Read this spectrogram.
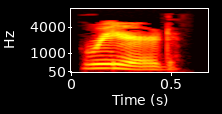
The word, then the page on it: reared: British English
